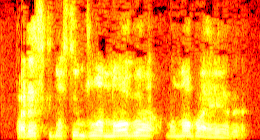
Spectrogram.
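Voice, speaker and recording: A man talks at a moderate pace with lively intonation. His voice is fairly high, with a dark, mellow tone. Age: 60s. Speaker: emerald dealer. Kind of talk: interview. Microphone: unstable internet connection.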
